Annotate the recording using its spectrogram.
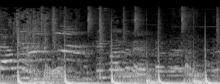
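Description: Music with a steady beat, about two beats a second, with children's voices over it.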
